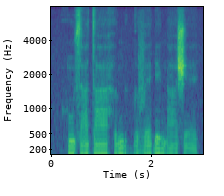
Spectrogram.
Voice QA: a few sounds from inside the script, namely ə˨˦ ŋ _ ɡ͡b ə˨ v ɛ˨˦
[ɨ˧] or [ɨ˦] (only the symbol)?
ɨ˦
